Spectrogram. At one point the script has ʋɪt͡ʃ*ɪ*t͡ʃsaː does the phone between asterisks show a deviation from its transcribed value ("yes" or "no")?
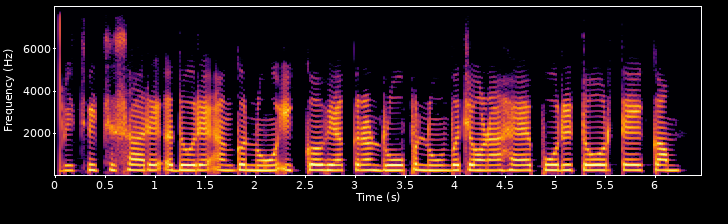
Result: no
